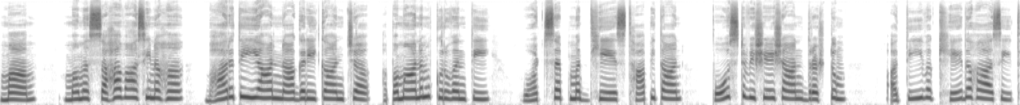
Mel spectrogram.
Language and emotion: Sanskrit, sad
